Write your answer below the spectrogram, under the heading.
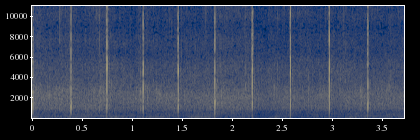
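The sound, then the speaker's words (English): A church audience at an Easter service claps steadily to welcome new believers. About ten evenly spaced, sharp claps land in unison over a soft crowd murmur. “Before you're seated, would you put your hands together and help me welcome new believers into God's family?”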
